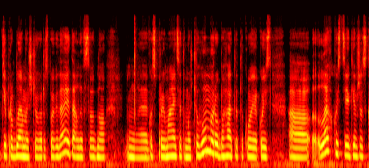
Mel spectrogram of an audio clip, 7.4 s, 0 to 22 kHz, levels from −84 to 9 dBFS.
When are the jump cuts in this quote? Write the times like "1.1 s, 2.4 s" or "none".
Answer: 3.0 s, 3.9 s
